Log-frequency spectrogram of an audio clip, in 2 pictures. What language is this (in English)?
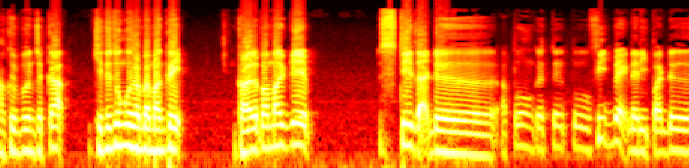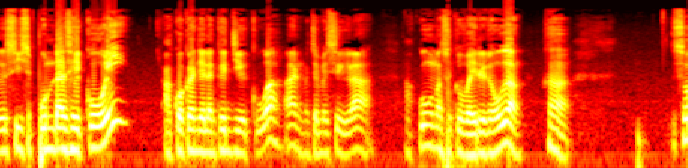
Malay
